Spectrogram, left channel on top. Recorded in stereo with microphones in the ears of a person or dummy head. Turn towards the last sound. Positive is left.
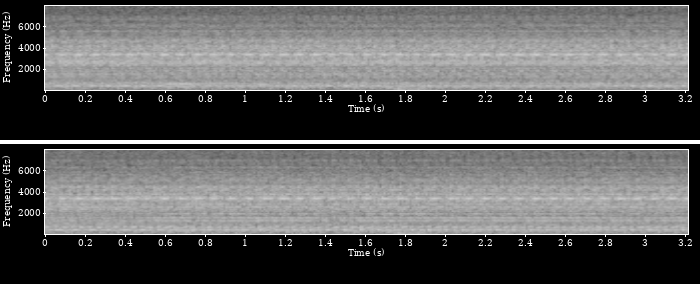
turn(degrees=0)  # may be behind; listen again after turning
